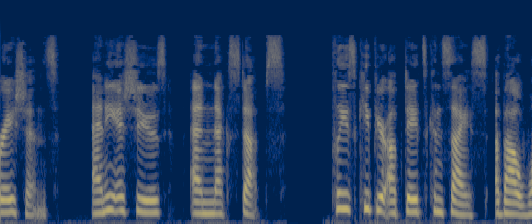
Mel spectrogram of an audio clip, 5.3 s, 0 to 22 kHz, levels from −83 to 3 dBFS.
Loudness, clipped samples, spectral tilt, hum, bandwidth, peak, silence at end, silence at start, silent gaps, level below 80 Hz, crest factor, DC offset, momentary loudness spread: -25 LUFS; under 0.1%; -4 dB/octave; none; 12 kHz; -8 dBFS; 0 s; 0 s; 2.98-3.22 s; -60 dBFS; 18 dB; under 0.1%; 14 LU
